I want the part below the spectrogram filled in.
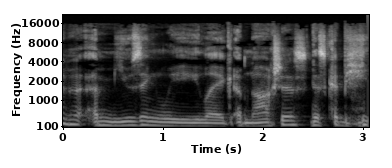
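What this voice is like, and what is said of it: Usual voice. Nothing is said of it.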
